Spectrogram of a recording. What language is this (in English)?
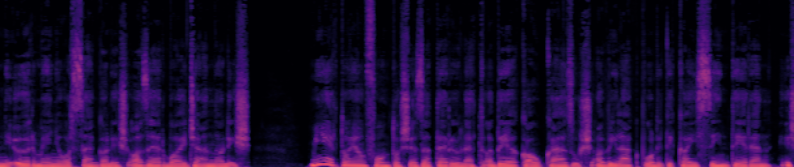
Hungarian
